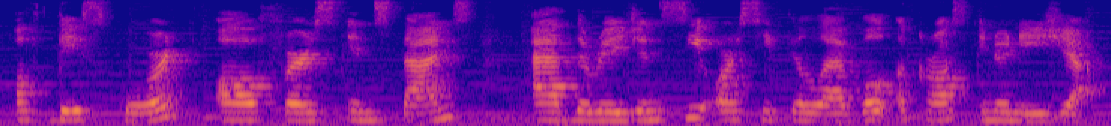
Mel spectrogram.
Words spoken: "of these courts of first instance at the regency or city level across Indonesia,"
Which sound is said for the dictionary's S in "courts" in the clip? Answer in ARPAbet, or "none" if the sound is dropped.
none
